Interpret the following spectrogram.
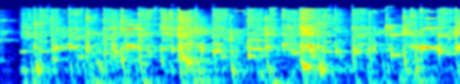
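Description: Colour bass (melodic dubstep) track playing back, busy with rapid, quirky snare hits.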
